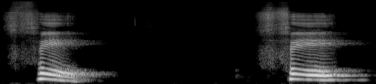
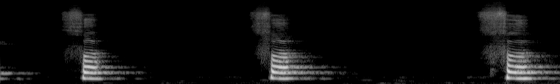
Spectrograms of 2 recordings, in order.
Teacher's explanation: जब हम मुकम्मल फे पढ़ते हैं तो हम थोड़ा सा उसको खींचते हैं, फे, फे। अब आधा पढ़ेंगे, फ, फ, फ, फे, फ, फे, फ, फे, फ।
